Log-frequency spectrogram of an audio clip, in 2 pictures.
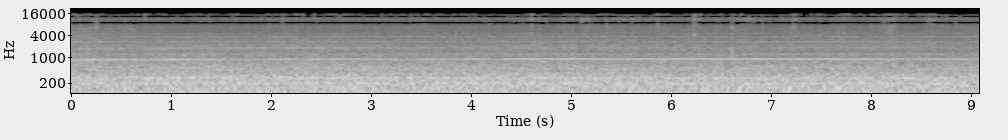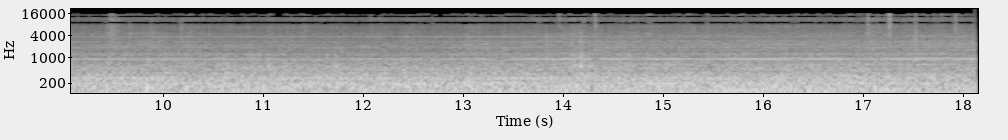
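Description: Airbus A320neo's turbofan engines heard from a cabin seat over the wing, spooling up to takeoff thrust for the takeoff roll. A whine rises in pitch at the start and then holds steady over a loud, constant rumble.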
